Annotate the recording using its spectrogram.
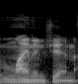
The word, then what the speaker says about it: Lonigan: Yeah, well, in the movie they pronounce it Lanigan. – I always thought it was Studs Lonigan.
